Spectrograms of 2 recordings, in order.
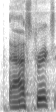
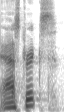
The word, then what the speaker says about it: asterisk: what was i saying asterix you were saying like as if it was singular asteroids oh an asterisk it could never be singular i don't know if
